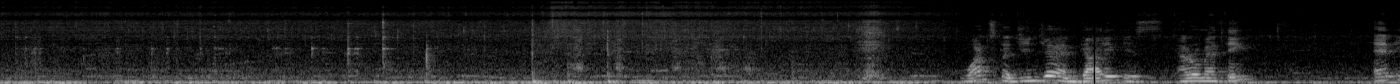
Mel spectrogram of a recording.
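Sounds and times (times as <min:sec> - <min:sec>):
garlic sizzling in hot oil: 0:00.0 - 0:14.0.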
